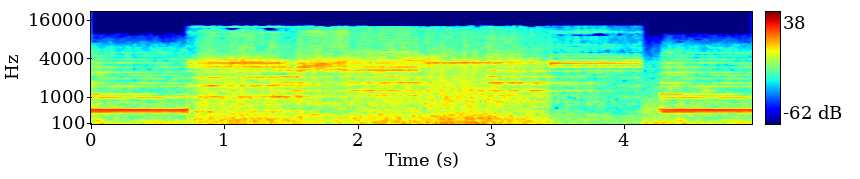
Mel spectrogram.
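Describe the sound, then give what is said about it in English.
Loud vehicle horns blare in busy street traffic in Bangladesh, one long steady honk at the start and another near the end, with a dense wash of engine and road noise between. “The blaring of horns from vehicles is just a part of daily life.”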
